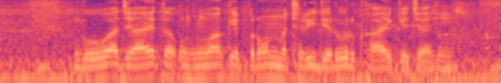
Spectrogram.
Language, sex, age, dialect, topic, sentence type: Bhojpuri, male, 25-30, Western, agriculture, statement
